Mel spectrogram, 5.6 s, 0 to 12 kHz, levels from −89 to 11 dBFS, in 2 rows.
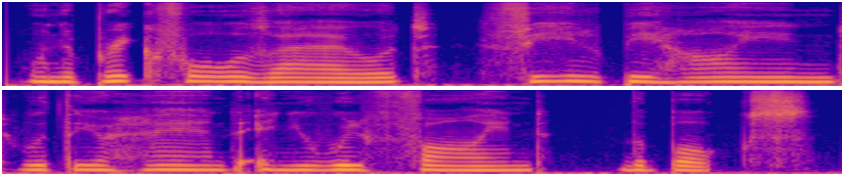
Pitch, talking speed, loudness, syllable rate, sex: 180 Hz, 170 wpm, -17 LUFS, 3.4 syllables/s, female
